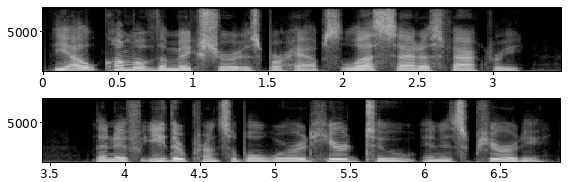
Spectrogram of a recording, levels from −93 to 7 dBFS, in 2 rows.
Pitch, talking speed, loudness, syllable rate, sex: 185 Hz, 165 wpm, -18 LUFS, 5.8 syllables/s, female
